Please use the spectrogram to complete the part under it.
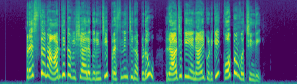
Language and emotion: Telugu, angry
